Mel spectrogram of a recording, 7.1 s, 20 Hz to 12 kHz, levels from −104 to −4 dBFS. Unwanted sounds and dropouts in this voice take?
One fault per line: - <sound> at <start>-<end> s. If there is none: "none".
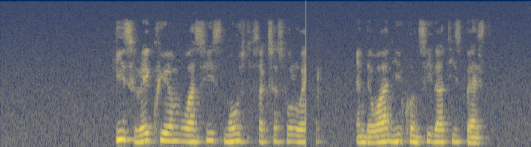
- dropout at 4.1-4.2 s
